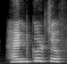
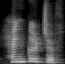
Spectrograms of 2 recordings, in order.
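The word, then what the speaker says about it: handkerchief: हैंकरचिफ। हैंकरचिफ, कई लोग इसे हैंडकरचिफ बोलते हैं, जो कि गलत होता है। यहाँ पे डी क्या है? साइलेंट है। हैंकरचिफ।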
